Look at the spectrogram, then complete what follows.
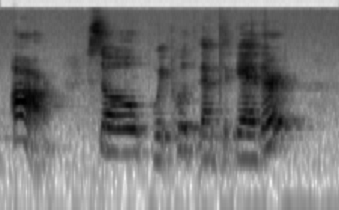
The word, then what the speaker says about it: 二: We pronounce it as R, R.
